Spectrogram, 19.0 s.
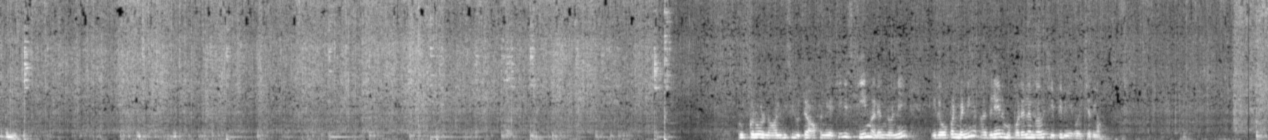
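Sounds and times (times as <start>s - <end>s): vegetables sizzling in a pan: 0.0s - 19.0s
metal spatula scraping pan: 0.2s - 10.3s.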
